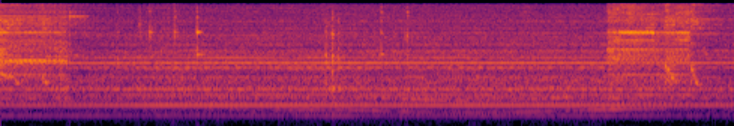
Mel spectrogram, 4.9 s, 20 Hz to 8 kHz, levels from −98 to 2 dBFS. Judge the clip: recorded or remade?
recorded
